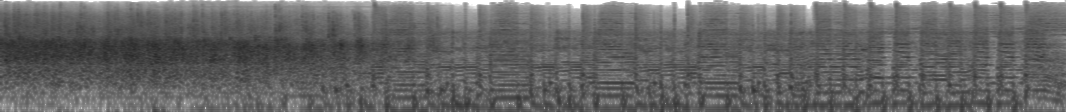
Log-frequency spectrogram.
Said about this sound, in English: Okay, well, let's give a round of applause for a wonderful talk. Thank you.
